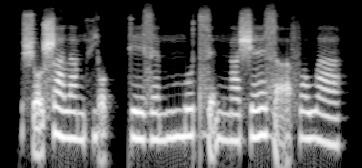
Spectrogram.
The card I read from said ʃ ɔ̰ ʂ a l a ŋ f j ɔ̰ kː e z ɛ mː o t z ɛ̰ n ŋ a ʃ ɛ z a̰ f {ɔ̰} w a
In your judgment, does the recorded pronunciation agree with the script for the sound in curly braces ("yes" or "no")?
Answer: no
